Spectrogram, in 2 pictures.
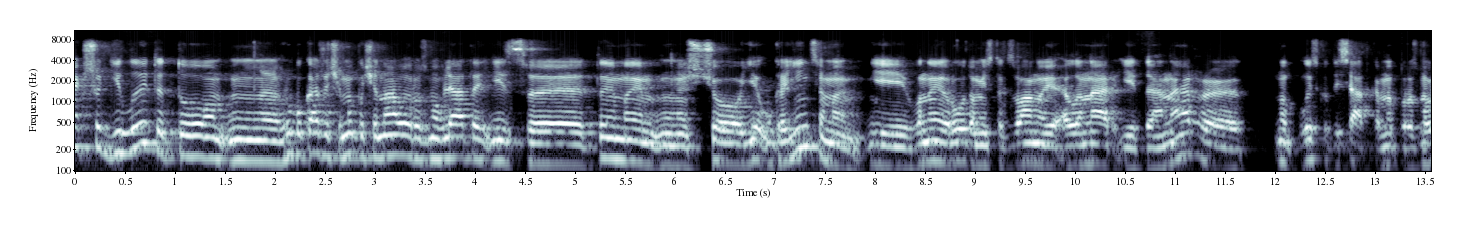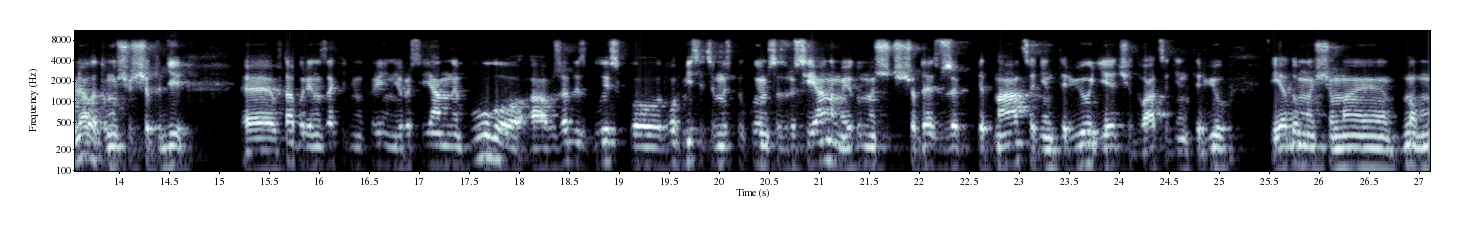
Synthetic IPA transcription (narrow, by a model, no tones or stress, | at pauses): jɐkʃt͡ʃɔdʲilˠɪt̪ɪt̪ɔ | ɦɾubɔkɑʒʊt͡ʃɪmɪpɔt͡ʃɪnɑlˠɪɾɔzmɔwlʲat̪ɪʔiz̥t̪ɪmɪʃt͡ʃɔjɛukɾɐjinʲt͡sʲɐmɪiʋɔnɪɾɔd̪ɔmist̪aɡzʋɑnɔjiʔɛlˠɛnɛrid̪ɛɛnɛr | nublˠɪsʲkɔd̪esʲat̪kɐmɪpɔɾɔzmɔwlʲalˠɪt̪ɔmuʃt͡ʃɔʃt͡ʃɛt̪ɔdʲi | wt̪ɑbɔɾʲinɐzɑxʲid̪ʲnʲiʊkɾɐjinʲiɾɔsʲijanːɛbulˠɔɐwʒɛd̪ɛsʲblˠɪsʲkɔd̪ʋɔxmʲisʲɐt͡sʲɐwmɪsʲpʲilˠkujemsʲɐzrɔsʲijanɐmɪjad̪umɐjʊʃt͡ʃɔd̪ɛsʲwʒɛpʲjɐt̪nɑt͡sʲːɐtʲint̪erʋʲjujɛt͡ʃɪd̪ʋɑt͡sʲːɐtʲint̪erʋju | ijad̪umɐjʊʃt͡ʃɔmɪnu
